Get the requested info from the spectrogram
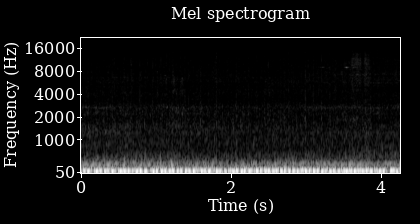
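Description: Harley-Davidson Street Bob's air-cooled V-twin engine running steadily at low speed as the motorcycle rolls slowly into a parking lot, with a loud, even low rumble.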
